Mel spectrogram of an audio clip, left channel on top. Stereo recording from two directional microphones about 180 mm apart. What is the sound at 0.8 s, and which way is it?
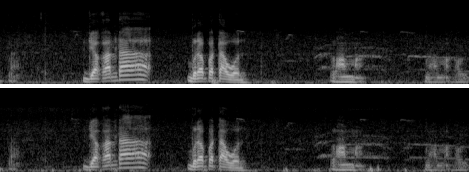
Speech, 20° left (ahead or behind).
